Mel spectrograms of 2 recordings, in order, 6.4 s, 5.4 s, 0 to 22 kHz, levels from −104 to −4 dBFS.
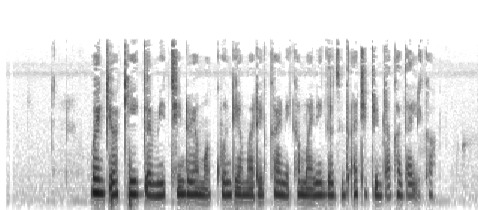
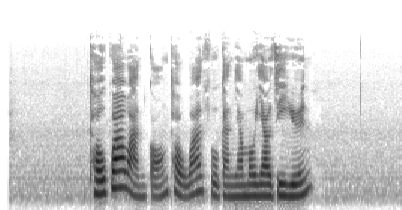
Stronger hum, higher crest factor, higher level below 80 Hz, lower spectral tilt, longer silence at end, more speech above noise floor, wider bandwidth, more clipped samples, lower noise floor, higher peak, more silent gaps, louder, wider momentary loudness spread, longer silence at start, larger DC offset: neither; about the same, 20 dB vs 22 dB; first, -64 dBFS vs -78 dBFS; about the same, -5.5 dB/octave vs -6.5 dB/octave; second, 0.6 s vs 1.2 s; first, 47 dB vs 39 dB; about the same, 11 kHz vs 10.5 kHz; neither; first, -74 dBFS vs -63 dBFS; second, -8 dBFS vs -4 dBFS; neither; second, -27 LUFS vs -24 LUFS; second, 11 LU vs 14 LU; about the same, 1.2 s vs 1.2 s; neither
